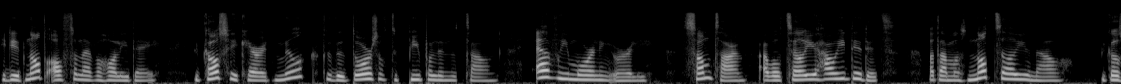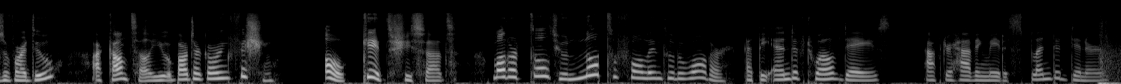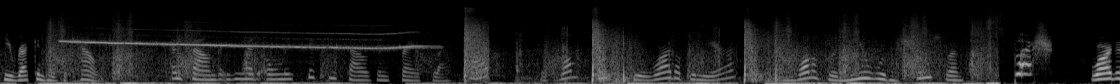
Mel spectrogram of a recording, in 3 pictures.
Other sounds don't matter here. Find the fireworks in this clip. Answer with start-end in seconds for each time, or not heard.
23.0-30.4.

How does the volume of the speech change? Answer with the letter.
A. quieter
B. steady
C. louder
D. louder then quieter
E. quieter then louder
A.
